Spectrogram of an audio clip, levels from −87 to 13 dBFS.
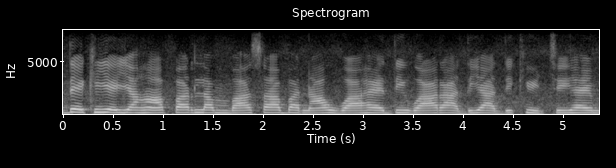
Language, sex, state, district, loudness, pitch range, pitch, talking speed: Hindi, female, Haryana, Rohtak, -15 LUFS, 225-245 Hz, 235 Hz, 155 wpm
